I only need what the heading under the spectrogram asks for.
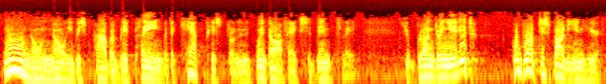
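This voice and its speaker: Suave, sardonic crime boss, low-voiced. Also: male voice, sing-song. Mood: exasperated, scornful. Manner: polished, sarcastic, condescending, deliberate diction. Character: suave, sardonic, polished male funeral home director, shady boss. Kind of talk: old-time radio crime drama acting. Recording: dull, noisy old radio recording.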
